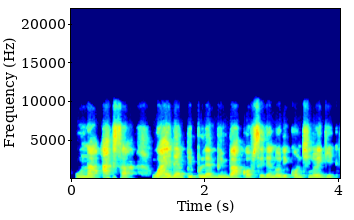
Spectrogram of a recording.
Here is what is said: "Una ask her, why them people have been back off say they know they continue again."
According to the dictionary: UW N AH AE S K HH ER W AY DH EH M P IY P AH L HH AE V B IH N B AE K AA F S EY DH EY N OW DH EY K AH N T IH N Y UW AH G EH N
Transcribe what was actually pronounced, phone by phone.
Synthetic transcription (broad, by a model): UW N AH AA K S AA W AY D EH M P IY P AH L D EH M B IH N B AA K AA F S EY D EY N OW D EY K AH N T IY N Y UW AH G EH N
